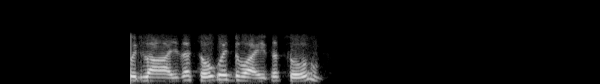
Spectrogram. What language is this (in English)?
Dogri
